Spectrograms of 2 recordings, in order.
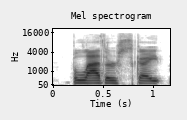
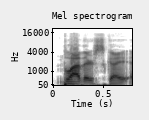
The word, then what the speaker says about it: Blatherskite: How is that pronounced again? Blather? Blather? – Blatherskite. – Blatherskite. And that's Blatherskite. So go check that out.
